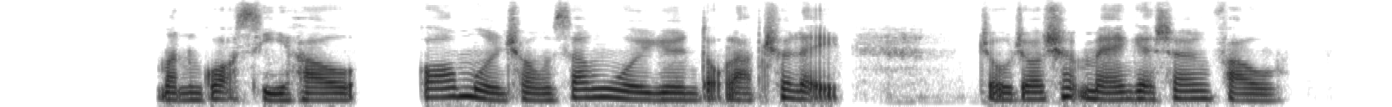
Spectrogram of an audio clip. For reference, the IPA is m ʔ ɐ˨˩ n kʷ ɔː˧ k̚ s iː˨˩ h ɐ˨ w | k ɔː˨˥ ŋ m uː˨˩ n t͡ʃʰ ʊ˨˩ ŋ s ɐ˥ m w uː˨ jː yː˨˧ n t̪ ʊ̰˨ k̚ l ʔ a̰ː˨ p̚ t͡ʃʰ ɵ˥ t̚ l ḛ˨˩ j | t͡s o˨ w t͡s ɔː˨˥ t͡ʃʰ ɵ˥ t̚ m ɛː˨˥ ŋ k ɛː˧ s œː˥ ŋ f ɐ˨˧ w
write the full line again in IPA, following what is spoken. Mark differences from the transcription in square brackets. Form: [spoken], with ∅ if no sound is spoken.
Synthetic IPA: m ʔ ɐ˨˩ n kʷ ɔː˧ k̚ s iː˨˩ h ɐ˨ w | k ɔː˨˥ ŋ m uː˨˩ n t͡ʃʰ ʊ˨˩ ŋ s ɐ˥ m w uː˨ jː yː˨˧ n t̪ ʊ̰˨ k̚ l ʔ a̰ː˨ p̚ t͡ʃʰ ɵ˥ t̚ l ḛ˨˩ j | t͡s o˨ w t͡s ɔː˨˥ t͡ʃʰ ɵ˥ t̚ m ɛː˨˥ ŋ k ɛː˧ s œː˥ ŋ f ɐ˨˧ w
